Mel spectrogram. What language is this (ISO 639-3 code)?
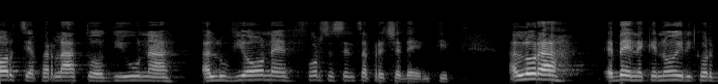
ita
